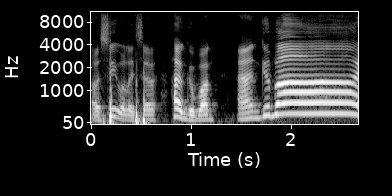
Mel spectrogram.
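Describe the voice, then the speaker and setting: The pace runs fairly quick. It belongs to a man. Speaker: gaming streamer. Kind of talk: live stream chat. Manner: fast.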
